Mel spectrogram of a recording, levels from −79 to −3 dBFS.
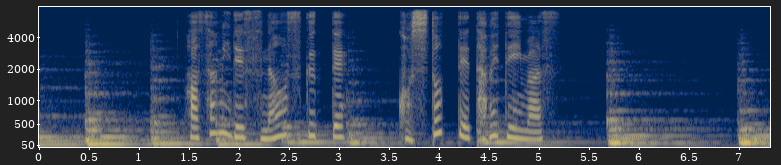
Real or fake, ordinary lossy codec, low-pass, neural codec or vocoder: real; AAC, 48 kbps; 7.2 kHz; none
